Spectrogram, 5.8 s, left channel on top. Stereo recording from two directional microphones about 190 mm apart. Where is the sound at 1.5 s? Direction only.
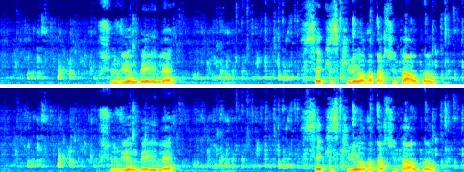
50° left (ahead or behind).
